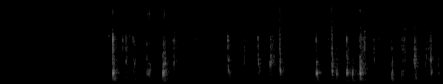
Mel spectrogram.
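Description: Typing on a computer keyboard: a quick, irregular run of faint key clicks that starts about a second in.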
